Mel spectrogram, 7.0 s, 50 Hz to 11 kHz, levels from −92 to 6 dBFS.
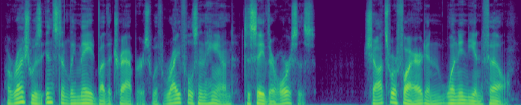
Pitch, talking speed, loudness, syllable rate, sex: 100 Hz, 200 wpm, -17 LUFS, 5.3 syllables/s, male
